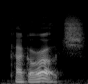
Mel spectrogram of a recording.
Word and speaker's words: cockroach: was raised with cockroaches you add a syllable what you go cockroach cockroach he's a cockroach cockroaches you had a a roach I think I do too but it is just cockroach two syllables yeah of course I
